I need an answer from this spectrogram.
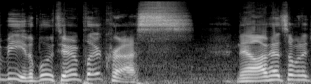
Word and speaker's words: KrasS: This is going to be the blue Terran player, KrasS. Now, I've had someone in chat just correct me. And it's supposedly pronounced closer to the word, to the sound of crust.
